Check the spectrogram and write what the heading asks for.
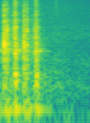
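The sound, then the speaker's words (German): A Shift key on a computer keyboard is pressed four times in quick succession, producing sharp plastic clicks that stop after about half a second, leaving near silence. “Jetzt die Shift.”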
